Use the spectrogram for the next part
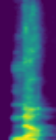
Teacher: നാവിന്റെ അറ്റം അല്ലെങ്കിൽ നാവിന്റെ തല മേലെ മുൻപല്ലിന്റെ മോണയിലാണ്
